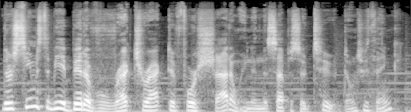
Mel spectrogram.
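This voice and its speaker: A man co-hosting a conversational commentary on an animated episode, with an animated, bantering delivery. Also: medium pitch, quick pace, slightly rough, faint music behind. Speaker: co-host of fan commentary video.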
